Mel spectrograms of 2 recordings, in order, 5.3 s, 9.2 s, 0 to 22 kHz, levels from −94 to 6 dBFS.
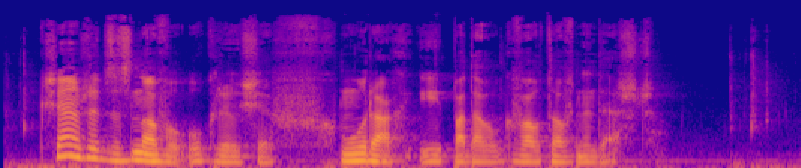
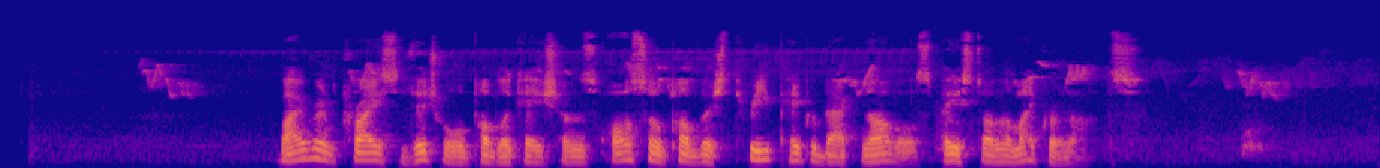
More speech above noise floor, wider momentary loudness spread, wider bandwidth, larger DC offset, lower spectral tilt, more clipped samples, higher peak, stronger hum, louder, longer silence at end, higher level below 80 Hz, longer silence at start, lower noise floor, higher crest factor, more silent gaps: second, 25 dB vs 43 dB; second, 14 LU vs 20 LU; first, 16 kHz vs 11.5 kHz; neither; first, -6 dB/octave vs -4.5 dB/octave; neither; first, -4 dBFS vs -14 dBFS; neither; first, -25 LUFS vs -32 LUFS; second, 0.15 s vs 0.7 s; first, -48 dBFS vs -78 dBFS; second, 0.05 s vs 0.95 s; second, -50 dBFS vs -75 dBFS; about the same, 20 dB vs 20 dB; neither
